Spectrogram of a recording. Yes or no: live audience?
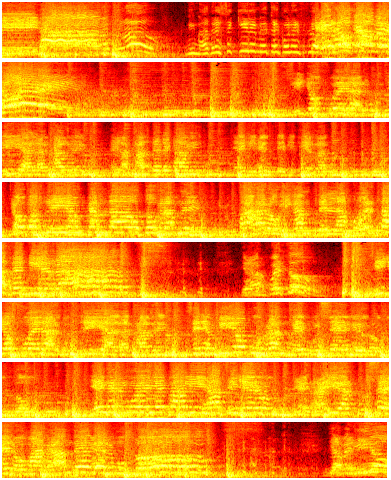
yes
